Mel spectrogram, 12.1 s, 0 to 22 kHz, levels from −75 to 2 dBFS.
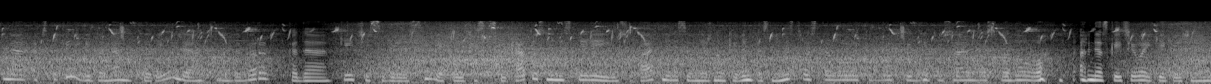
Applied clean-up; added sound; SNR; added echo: none; Bird; 0 dB; none.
